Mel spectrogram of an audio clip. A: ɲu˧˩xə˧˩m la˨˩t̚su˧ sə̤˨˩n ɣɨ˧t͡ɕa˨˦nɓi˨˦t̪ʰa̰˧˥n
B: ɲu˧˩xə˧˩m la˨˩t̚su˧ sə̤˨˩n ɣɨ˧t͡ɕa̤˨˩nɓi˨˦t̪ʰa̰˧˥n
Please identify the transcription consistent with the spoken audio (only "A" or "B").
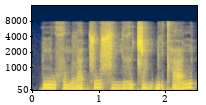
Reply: B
